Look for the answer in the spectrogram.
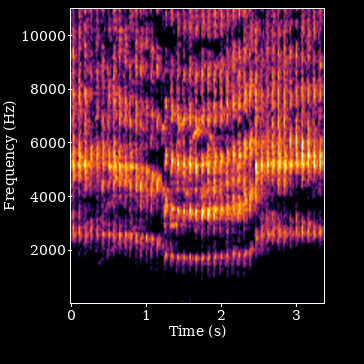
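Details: Harsh, rapidly pulsed chattering song from a long-tailed shrike training track of 'tembakan kasar' and 'gereja tarung' phrases, bright high notes shifting pitch midway, about three per second, unbroken throughout.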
